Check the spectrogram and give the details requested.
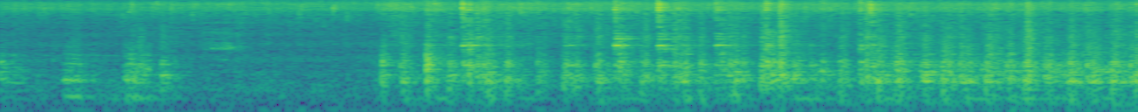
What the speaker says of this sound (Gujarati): ટમેટાને પણ આપણે થોડીક વાર ચડવા દેશું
